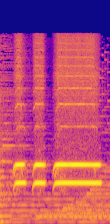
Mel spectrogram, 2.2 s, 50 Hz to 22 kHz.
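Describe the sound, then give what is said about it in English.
A steam engine whistle, said to belong to a red toy engine numbered 5. Two short, clear toots are followed by one long, steady blast, fairly loud over a low background hum. “he has a whistle that sounds like this.”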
